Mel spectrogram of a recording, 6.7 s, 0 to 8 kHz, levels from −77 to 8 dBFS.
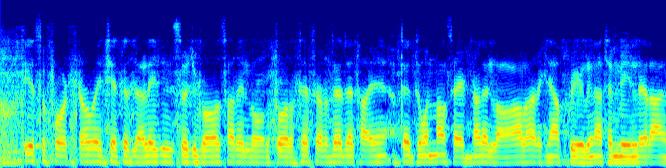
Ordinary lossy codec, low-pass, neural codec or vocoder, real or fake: none; none; codec, 16 kHz, 4 kbps, X-Codec, HuBERT features, trained on LibriSpeech; fake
